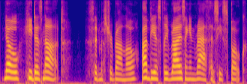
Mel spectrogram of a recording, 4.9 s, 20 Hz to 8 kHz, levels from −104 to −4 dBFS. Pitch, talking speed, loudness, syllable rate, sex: 210 Hz, 170 wpm, -19 LUFS, 4.4 syllables/s, female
